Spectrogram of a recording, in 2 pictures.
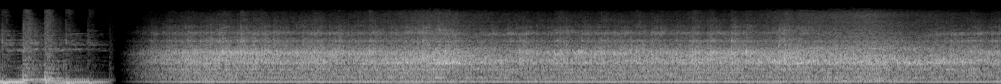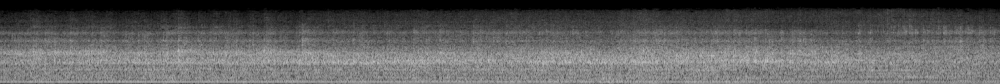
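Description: The 1991 Mercedes-Benz G-Wagen camper's engine idling steadily at an even pitch.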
